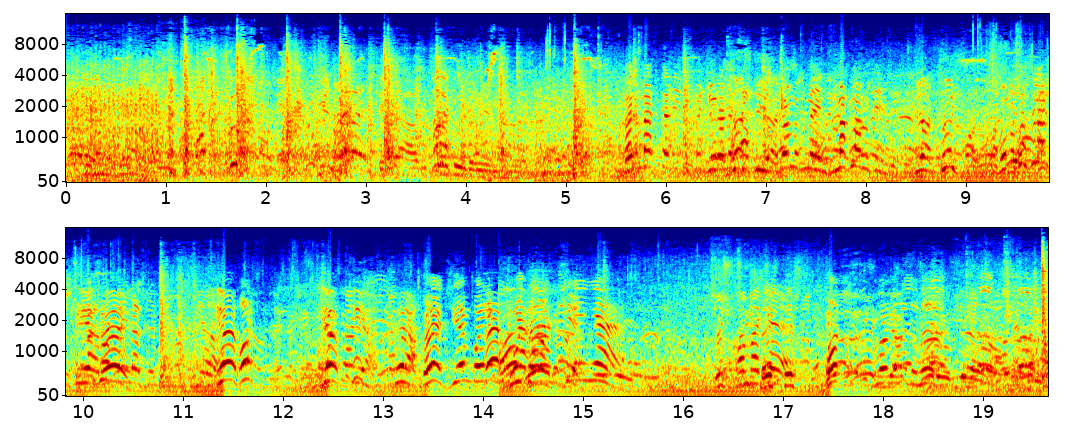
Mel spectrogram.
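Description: Men nearby talk loudly with animation.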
